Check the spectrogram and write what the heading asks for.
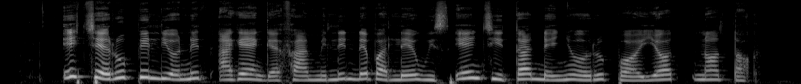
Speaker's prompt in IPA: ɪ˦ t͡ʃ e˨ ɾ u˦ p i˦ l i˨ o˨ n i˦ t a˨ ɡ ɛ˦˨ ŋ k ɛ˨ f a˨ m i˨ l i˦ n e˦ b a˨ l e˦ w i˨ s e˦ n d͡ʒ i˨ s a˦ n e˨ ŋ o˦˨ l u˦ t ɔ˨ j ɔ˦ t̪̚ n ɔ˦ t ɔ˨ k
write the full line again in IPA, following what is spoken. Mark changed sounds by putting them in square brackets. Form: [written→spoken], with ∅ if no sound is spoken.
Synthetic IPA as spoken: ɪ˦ t͡ʃ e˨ ɾ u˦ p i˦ l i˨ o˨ n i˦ t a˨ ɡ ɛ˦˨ ŋ [k→ɡ] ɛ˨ f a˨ m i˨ l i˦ n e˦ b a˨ l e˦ w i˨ s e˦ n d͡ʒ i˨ [s→t] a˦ n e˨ [ŋ→ɲ] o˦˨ [l→ɾ] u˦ [t→p] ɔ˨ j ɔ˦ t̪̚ n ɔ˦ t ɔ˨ k

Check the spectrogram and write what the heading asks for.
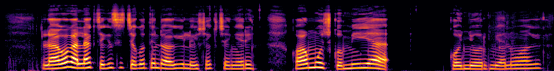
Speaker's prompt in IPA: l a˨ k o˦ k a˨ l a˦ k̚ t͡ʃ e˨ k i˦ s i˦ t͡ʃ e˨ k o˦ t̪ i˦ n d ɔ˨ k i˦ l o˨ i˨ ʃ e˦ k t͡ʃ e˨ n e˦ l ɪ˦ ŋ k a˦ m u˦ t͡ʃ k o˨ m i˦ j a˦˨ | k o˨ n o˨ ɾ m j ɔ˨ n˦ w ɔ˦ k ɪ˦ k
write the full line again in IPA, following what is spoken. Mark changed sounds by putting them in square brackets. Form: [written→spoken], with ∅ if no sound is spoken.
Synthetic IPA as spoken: l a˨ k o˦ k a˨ l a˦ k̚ t͡ʃ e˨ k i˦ s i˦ t͡ʃ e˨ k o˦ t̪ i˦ n d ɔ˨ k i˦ l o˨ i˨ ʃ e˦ k t͡ʃ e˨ [n→ŋ] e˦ [l→ɾ] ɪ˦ ŋ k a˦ m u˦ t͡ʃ k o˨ m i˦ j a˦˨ | k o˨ [n→ɲ] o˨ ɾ m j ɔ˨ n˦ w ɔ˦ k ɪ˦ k

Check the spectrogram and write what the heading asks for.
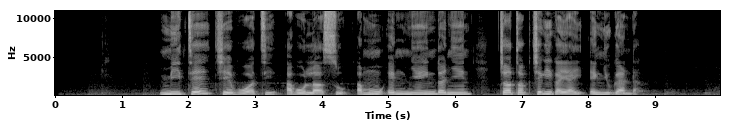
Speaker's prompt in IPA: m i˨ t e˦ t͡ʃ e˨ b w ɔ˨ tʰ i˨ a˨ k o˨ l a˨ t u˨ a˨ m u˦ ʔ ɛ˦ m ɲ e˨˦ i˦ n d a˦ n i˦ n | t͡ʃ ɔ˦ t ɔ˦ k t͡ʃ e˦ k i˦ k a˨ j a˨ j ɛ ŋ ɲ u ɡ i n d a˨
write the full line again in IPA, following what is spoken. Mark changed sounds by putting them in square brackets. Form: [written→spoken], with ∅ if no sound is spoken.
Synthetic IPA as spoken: m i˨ t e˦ t͡ʃ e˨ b w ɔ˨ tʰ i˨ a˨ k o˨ l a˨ [t→s] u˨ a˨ m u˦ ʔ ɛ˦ [m→ŋ] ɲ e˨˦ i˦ n d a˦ [n→ɲ] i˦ n | t͡ʃ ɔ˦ t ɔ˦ k t͡ʃ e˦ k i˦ k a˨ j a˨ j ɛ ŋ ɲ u ɡ [i→a] n d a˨

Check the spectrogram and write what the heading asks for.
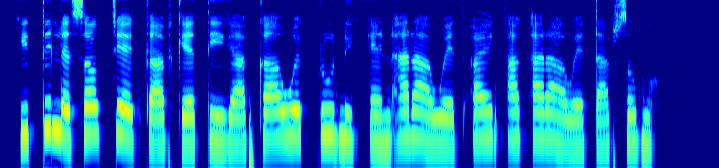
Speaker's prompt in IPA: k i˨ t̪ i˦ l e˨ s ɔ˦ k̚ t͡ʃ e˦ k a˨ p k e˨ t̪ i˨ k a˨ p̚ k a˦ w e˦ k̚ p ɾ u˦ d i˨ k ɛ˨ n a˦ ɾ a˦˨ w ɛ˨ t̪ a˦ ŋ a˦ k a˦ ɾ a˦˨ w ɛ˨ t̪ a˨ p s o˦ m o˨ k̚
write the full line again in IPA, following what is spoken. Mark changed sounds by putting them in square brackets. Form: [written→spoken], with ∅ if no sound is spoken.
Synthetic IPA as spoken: k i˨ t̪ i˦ l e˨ s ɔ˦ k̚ t͡ʃ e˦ k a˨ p k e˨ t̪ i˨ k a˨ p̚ k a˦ w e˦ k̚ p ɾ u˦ [d→n] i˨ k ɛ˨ n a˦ ɾ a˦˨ w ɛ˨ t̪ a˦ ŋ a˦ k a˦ ɾ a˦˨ w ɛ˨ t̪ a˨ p s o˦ m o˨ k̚

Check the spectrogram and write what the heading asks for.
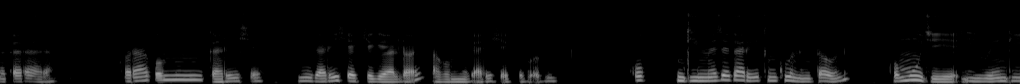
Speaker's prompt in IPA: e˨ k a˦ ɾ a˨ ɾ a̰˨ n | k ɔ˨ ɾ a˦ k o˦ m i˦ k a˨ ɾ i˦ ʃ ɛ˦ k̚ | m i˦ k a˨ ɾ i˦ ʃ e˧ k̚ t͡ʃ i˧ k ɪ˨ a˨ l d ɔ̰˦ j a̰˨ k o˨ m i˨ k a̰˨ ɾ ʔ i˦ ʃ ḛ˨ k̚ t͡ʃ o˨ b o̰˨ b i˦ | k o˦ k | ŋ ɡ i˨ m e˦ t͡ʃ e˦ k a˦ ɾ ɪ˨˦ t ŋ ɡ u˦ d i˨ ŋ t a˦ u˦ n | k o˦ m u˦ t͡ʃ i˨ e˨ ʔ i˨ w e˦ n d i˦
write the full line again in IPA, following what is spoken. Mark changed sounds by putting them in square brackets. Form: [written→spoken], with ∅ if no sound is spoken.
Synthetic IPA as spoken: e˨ k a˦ ɾ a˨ ɾ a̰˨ n | k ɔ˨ ɾ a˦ k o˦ m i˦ k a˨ ɾ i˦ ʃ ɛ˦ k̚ | m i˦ k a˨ ɾ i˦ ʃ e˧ k̚ t͡ʃ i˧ k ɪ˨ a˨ l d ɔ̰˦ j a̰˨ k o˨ m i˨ k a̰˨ ɾ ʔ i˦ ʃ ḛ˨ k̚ t͡ʃ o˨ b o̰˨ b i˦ | k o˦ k | ŋ ɡ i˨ m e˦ t͡ʃ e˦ k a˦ ɾ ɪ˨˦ t ŋ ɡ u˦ [d→n] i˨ ŋ t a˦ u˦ n | k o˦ m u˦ t͡ʃ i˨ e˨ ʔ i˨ w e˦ n d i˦

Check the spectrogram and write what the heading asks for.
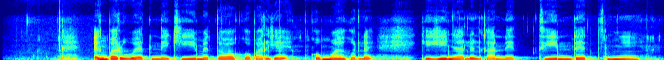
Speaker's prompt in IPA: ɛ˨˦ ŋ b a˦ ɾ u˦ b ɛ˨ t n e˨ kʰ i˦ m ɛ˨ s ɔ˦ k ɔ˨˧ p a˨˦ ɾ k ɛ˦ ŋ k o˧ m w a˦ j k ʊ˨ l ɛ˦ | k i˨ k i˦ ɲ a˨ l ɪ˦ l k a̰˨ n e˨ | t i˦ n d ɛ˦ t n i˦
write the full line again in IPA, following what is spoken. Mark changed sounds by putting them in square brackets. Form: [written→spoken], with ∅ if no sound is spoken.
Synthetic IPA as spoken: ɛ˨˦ ŋ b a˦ ɾ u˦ [b→w] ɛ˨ t n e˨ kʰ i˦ m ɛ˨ [s→t] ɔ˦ k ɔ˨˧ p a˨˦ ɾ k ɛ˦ [ŋ→∅] k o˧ m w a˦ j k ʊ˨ l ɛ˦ | k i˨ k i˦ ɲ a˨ l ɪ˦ l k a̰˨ n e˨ | t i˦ n d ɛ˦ t [n→ɲ] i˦

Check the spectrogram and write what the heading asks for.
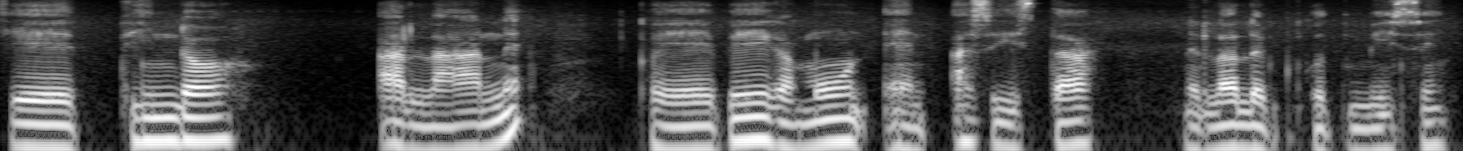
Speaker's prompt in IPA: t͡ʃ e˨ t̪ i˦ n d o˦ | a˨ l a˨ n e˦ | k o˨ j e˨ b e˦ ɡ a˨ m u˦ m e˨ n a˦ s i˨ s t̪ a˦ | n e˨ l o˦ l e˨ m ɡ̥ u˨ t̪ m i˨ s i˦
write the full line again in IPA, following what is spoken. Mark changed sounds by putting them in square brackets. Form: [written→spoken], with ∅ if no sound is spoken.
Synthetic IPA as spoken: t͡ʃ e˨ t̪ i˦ n d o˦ | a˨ l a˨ n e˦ | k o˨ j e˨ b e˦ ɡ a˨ m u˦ [m→n] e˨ n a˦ s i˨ s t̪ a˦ | n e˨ l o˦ l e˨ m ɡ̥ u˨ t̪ m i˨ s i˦

